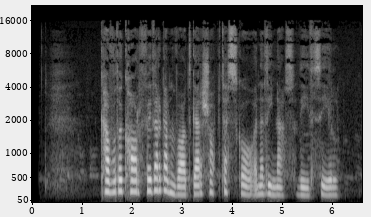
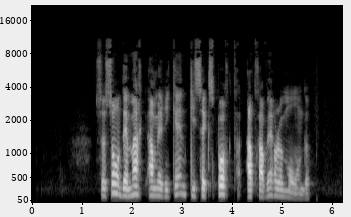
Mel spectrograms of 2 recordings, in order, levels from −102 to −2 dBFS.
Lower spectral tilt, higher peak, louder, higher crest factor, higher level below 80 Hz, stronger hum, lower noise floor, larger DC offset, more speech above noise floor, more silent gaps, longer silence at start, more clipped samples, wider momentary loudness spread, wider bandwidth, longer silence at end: about the same, -4.5 dB/octave vs -5.5 dB/octave; about the same, -6 dBFS vs -4 dBFS; about the same, -27 LUFS vs -26 LUFS; about the same, 22 dB vs 24 dB; about the same, -80 dBFS vs -82 dBFS; neither; second, -62 dBFS vs -83 dBFS; neither; second, 35 dB vs 57 dB; neither; about the same, 1.4 s vs 1.4 s; neither; second, 10 LU vs 15 LU; first, 16 kHz vs 11 kHz; second, 0.5 s vs 0.7 s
